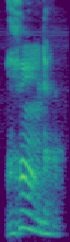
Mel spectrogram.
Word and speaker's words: prendre: Olha essa pronúncia. Prendre. Prendre. Prendre. 2 R's de uma palavra só. Então, prendre, no começo vai ser normal você ter dificuldade mesmo.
